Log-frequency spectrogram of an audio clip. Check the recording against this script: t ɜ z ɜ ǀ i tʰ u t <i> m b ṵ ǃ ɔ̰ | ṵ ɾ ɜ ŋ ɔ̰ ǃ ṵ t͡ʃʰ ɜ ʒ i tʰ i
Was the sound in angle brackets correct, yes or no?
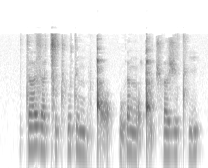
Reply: yes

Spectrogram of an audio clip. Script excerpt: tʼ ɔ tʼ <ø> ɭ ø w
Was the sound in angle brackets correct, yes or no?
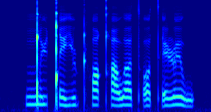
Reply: no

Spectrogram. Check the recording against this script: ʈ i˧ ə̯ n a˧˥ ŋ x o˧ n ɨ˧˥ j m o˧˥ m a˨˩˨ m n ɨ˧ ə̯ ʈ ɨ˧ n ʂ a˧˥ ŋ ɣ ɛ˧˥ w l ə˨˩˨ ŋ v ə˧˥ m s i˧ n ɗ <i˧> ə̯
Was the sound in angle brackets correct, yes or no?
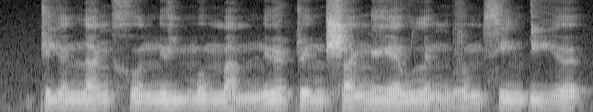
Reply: yes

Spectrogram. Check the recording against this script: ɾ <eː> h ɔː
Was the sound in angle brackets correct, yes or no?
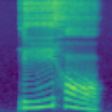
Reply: no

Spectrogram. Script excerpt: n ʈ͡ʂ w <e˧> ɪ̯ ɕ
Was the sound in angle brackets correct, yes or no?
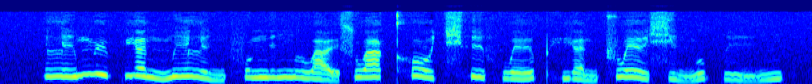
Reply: no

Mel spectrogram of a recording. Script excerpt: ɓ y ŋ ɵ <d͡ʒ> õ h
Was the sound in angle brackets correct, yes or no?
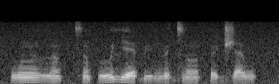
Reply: no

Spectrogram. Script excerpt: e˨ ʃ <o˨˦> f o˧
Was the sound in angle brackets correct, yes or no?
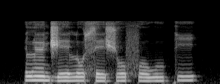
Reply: yes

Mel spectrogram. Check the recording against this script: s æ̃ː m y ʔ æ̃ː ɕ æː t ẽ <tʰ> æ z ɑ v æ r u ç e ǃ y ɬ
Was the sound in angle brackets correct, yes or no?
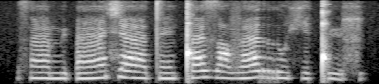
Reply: no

